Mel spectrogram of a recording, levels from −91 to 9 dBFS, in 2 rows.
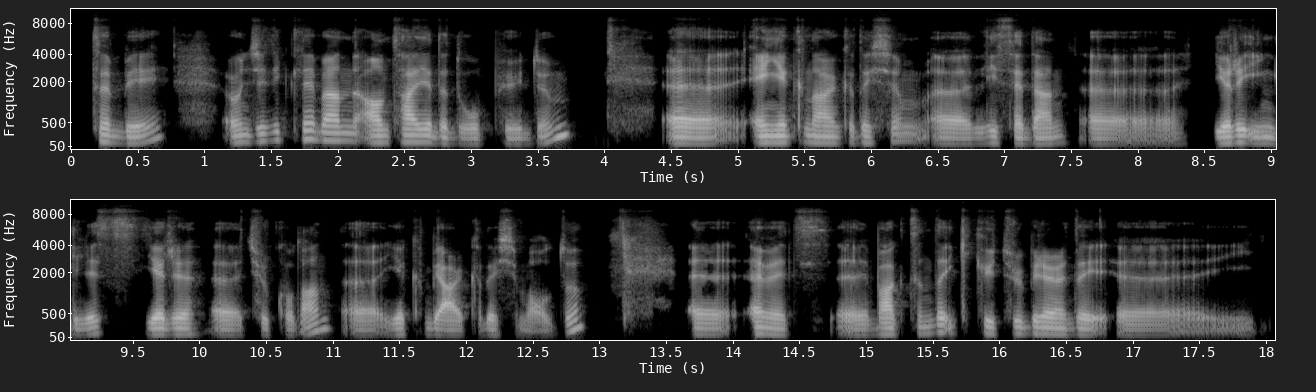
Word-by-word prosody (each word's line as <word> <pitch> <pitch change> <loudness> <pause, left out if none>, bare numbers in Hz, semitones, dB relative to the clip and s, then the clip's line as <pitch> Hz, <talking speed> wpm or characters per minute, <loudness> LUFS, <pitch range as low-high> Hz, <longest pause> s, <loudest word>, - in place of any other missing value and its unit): Tabii. 115 - -1 0.4
Öncelikle, 130 +8 -2
ben 140 -1 +6
Antalya'da 115 -3 +3
doğup 90 -1 -7
büyüdüm. 90 - -5 0.7
Eee, - - +5 0.5
en 110 - +8
yakın 110 +1 +3
arkadaşım, 100 - -1
eee, 90 -1 +1
liseden, 95 0 0 0.2
eee, 90 -1 -3 0.2
yarı 105 +3 +6
İngiliz, 100 0 -3
yarı, 100 0 +4
eee, 90 -1 0
Türk - - -8
olan, 185 - -1
eee, 85 0 -2
yakın 95 0 -5
bir - - +7
arkadaşım - - -2
oldu. - - -5 0.8
Eee, 95 0 0
evet, 100 -4 0
eee, 90 0 -1
baktığında, 110 +5 +2
2 - - -5
kültürü 110 0 -3
bir 110 - +2
arada, 100 -2 +4
eee, 85 -1 -3
iii, - - -16
100 Hz, 115 wpm, -28 LUFS, 90-110 Hz, 0.8 s, en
